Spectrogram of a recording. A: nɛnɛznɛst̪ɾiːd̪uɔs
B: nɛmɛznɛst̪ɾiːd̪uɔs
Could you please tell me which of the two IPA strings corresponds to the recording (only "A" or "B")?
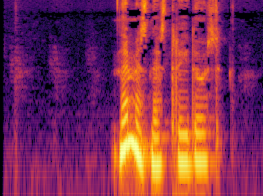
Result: B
